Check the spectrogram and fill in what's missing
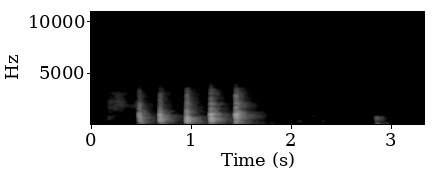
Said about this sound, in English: I'll go knocking on the door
